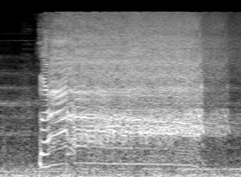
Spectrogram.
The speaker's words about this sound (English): A scream finally flew out of his mouth, one fed by ensuing madness.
